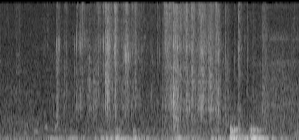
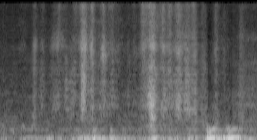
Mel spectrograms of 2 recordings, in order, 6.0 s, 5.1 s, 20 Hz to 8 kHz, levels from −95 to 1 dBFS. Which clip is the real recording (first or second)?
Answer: first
